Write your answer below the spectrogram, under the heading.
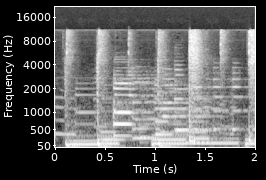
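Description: Background instrumental music led by guitar, with a bass line and a steady beat.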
